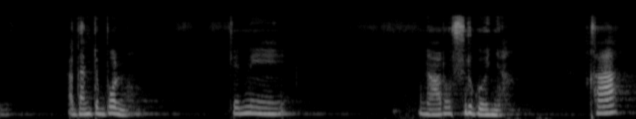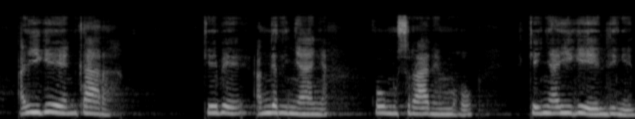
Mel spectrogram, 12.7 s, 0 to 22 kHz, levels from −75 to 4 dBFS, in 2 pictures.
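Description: HE-AAC compression runs throughout the speech, and the damage is plainly audible. Nothing reaches above 12.3 kHz, and the upper band has a synthetic sheen rather than real detail. This is likely spectral band replication: the lower spectrum is coded, and the treble is rebuilt by copying those bands upward under a coarse envelope. The strain suggests a very low bitrate around 16 kbps. The copied harmonics don't line up with the originals, so s sounds come out gritty and metallic.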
